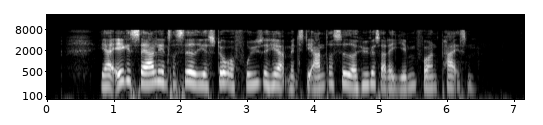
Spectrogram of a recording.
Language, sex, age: Danish, female, 23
